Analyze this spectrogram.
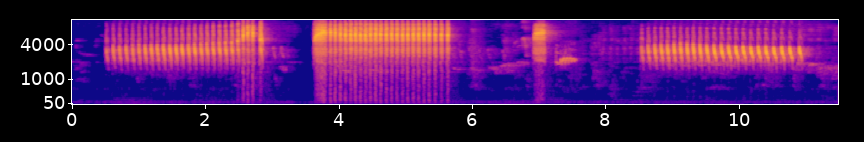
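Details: Ngebren-style song of a pied triller, a training recording for songbirds: long rapid trills of buzzy notes that swell in volume, a louder harsh rattling burst, a brief sharp note with a slurred whistle, then another long trill.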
